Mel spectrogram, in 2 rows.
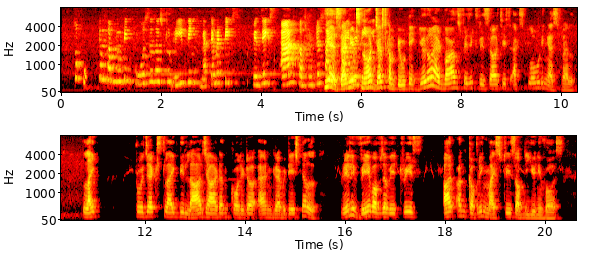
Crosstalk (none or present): present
